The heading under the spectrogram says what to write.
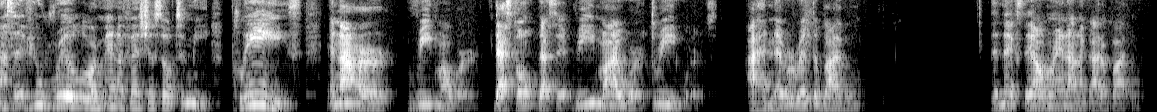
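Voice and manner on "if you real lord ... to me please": mock tearful pleading, crying. Speaker recounts praying to the lord from the floor, retelling a crying prayer. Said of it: "I'm on the floor crying".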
